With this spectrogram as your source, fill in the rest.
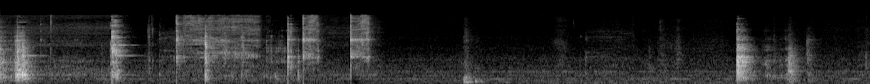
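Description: Onion pieces broken up and moved onto a plate while preparing a Chicago Italian beef sandwich, heard as a few sharp clinks and scrapes of utensils and board against dishware, spaced irregularly with quiet gaps between.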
